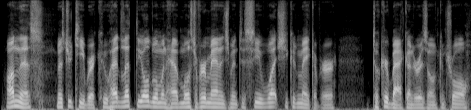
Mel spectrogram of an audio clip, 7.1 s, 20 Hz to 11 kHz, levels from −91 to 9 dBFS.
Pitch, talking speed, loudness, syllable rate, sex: 115 Hz, 255 wpm, -19 LUFS, 6.0 syllables/s, male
